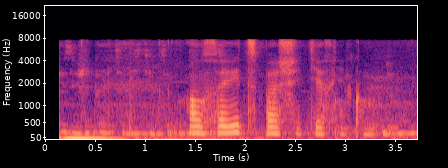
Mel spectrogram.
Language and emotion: Russian, sad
